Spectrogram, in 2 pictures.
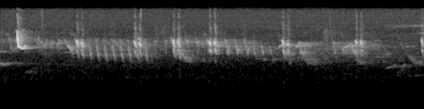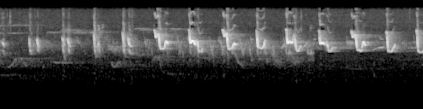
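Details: Common chiffchaff singing in a spring forest as a mating call: a steady series of high, sharp two-pitched notes, about three per second, growing louder and more regular in the second half.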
